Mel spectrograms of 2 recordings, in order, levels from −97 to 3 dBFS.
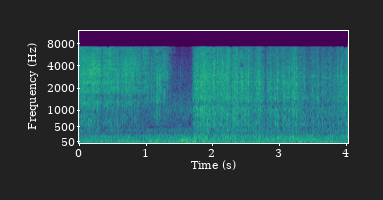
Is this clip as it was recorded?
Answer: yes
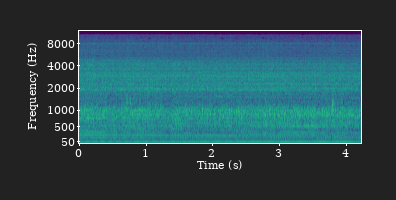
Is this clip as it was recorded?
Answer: yes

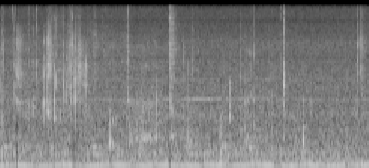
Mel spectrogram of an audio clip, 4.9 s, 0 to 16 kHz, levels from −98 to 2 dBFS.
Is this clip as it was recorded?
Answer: yes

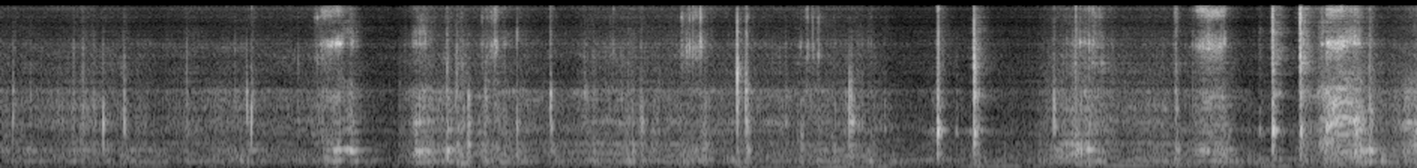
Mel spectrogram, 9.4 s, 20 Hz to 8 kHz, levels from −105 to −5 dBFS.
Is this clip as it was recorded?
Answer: no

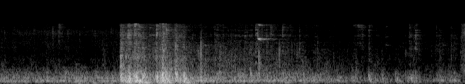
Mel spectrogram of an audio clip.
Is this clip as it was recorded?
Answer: yes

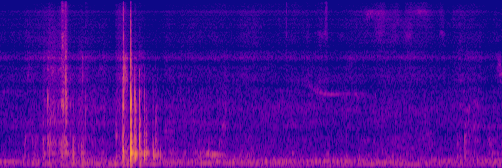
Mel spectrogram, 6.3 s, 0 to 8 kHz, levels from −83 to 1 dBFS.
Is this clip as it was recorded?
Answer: no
